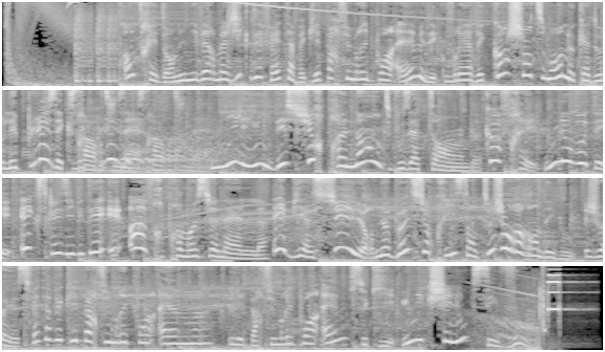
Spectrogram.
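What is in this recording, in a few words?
french tunisian female commercial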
